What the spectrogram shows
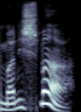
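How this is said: It is said in a bright, upbeat tone. The speaker is glad to see the listener. The speaker calls it right. "The same upbeat"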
